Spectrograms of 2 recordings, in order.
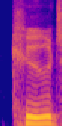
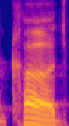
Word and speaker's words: Cuds: And by the way, Nikki Cuds, we were debating Coods or Cuds, but we found out Cuds for the win. Rhymes with Cubs.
